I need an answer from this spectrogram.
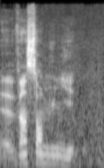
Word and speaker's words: Vincent Munier: my name is a van song eunyi with a French pronunciation of instant muniya and so I'm French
